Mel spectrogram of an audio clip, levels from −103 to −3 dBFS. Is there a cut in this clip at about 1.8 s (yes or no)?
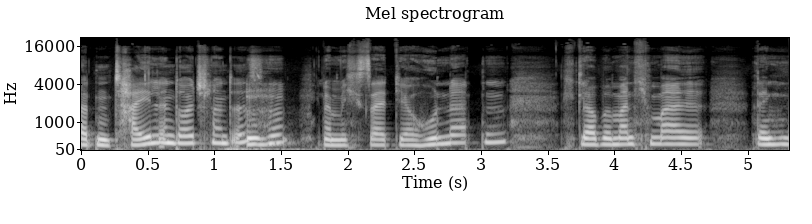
yes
